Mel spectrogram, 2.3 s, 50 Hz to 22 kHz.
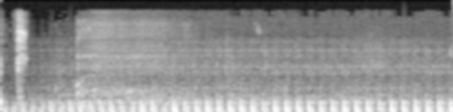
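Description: A 2003 Baimo Renegade V125 custom's small 125cc motorcycle engine running steadily at low revs, with an even pulsing rumble, as the bike slows for a junction.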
